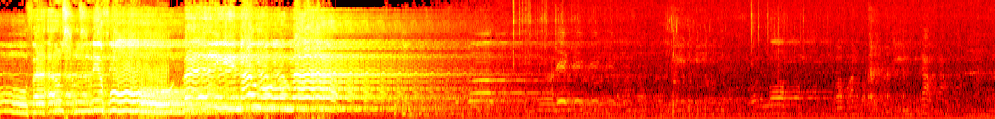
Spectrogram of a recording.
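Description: A man chants loudly in a long, wavering melodic voice through a microphone, echoing in a large hall.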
